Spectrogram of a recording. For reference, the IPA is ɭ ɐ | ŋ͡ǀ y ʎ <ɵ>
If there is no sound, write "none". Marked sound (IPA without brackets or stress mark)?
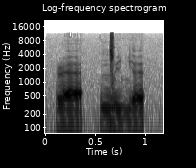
ə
